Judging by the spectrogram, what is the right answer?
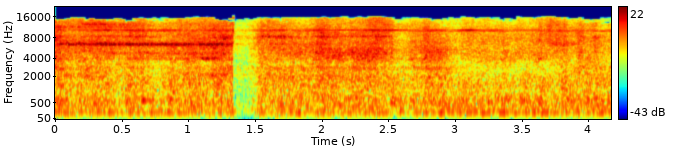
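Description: Ride noise inside a 2001 Bombardier R142 subway car running between stations: a steady rumble of wheels on rail with a constant low hum, dipping briefly about a second and a half in.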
